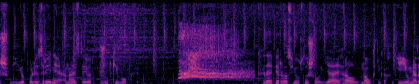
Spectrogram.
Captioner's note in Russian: крик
